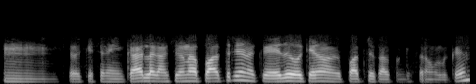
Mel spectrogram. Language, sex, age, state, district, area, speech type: Tamil, male, 18-30, Tamil Nadu, Viluppuram, urban, conversation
